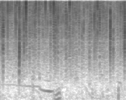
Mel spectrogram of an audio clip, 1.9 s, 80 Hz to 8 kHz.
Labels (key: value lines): label: biophony, cascading saw
recorder: SoundTrap 600 or HydroMoth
